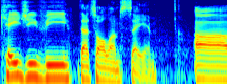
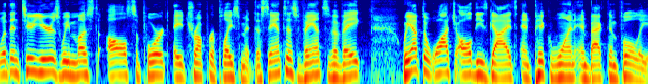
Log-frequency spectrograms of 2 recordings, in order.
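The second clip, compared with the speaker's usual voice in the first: ordinary talk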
